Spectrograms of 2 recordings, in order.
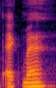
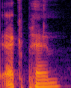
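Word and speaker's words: Ekpne: name is called what again ecme so it's pronounced ecme uhuh but you know you guys say ecen okay yeah e k p n e yeah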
